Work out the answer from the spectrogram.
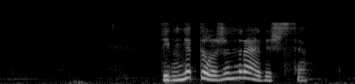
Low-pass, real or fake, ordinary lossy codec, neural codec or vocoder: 7.2 kHz; fake; MP3, 64 kbps; codec, 32 kHz, 1.9 kbps, SNAC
